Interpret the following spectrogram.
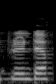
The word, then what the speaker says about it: printf: The function प्रिंट एफ is pronounce as सी प्रिंट एफ।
